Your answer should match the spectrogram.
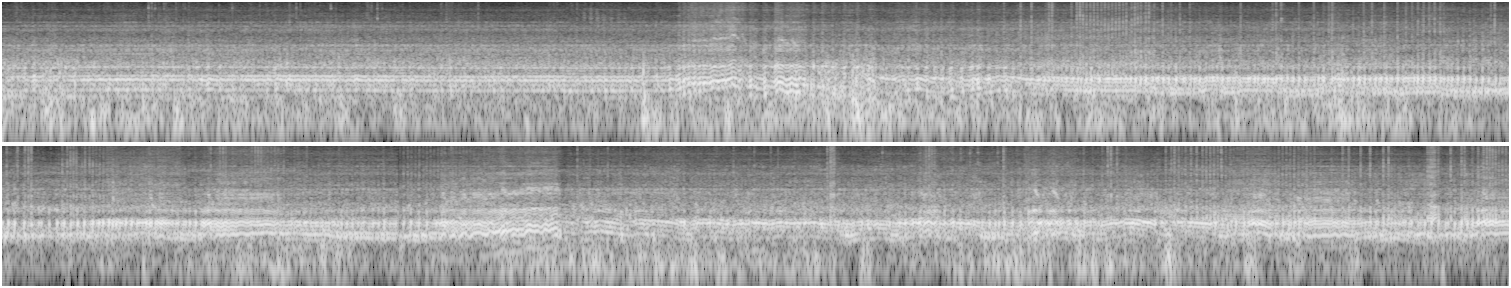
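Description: Dirt bike engine running close to the microphone, holding an even pitch for the first six seconds or so, then rising and falling with the throttle for the rest of the time.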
